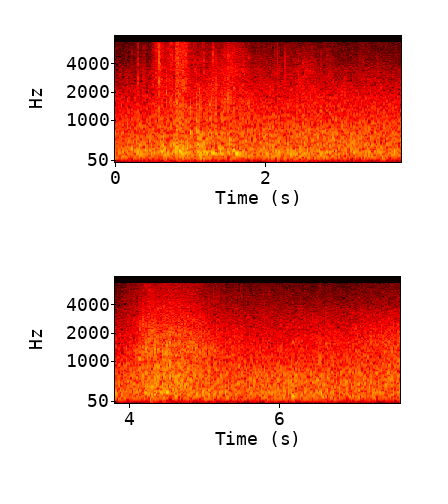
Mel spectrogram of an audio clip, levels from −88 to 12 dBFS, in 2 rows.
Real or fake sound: real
